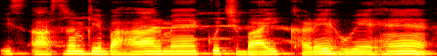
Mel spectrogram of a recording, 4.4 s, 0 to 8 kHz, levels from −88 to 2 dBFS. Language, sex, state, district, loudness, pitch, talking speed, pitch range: Hindi, male, Jharkhand, Deoghar, -15 LUFS, 135 Hz, 135 wpm, 125-140 Hz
